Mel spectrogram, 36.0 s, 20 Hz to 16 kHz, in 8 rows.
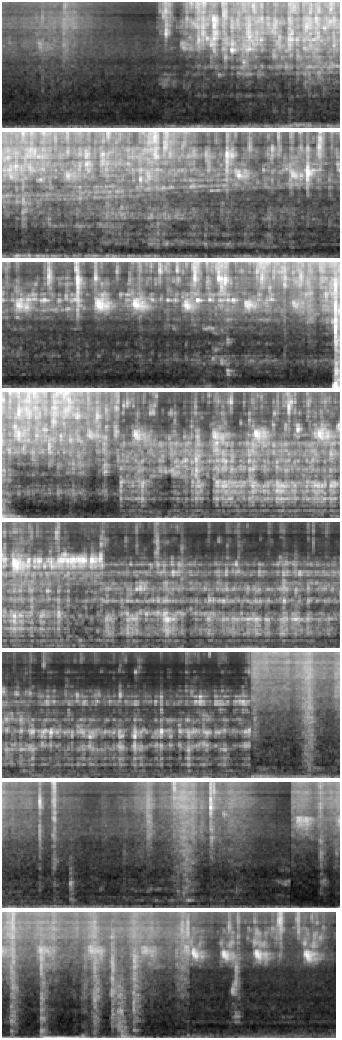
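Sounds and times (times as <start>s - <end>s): water running and dripping: 2.1s - 25.9s, 34.0s - 36.0s.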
